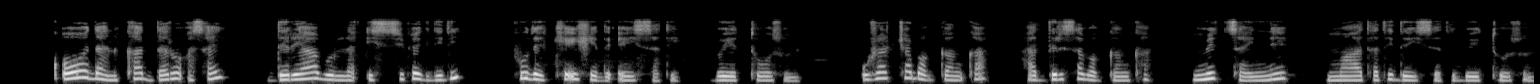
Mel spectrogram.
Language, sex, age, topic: Gamo, female, 36-49, government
